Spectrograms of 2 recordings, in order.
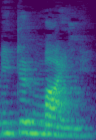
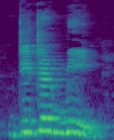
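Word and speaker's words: determine: আচ্ছা আমরা কি বলবো, ডিটারমিন অর ডিটারমাইন, মানে দৃঢ় প্রতিজ্ঞ হবা, the correct one ইজ ডিটারমিন, ডিটারমিন।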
